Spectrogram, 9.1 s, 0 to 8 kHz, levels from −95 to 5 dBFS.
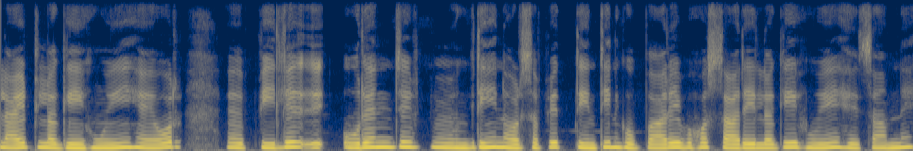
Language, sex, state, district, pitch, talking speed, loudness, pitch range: Hindi, female, Punjab, Pathankot, 230 Hz, 145 wpm, -12 LUFS, 215-240 Hz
